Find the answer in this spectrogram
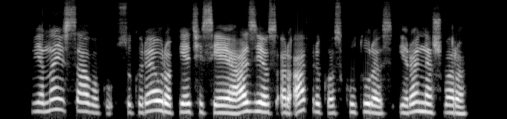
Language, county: Lithuanian, Kaunas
